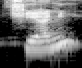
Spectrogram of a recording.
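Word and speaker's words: Xi'an: Bueno, pues básicamente fue en el año de 1974, cuando en la pronuncia de Xiani, China, de Xiani, así se pronuncia, de la provincia de Xiani, dos hermanos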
